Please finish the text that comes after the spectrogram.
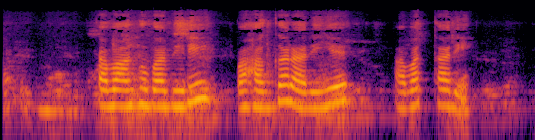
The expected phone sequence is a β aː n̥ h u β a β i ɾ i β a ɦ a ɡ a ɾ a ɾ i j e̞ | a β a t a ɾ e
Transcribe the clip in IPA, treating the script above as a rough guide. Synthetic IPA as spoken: a β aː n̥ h u β a β i ɾ i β a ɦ a ɡ a ɾ a ɾ i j e̞ | a β a t a ɾ i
